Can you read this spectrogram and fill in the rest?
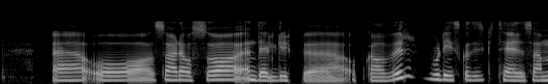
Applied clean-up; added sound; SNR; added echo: none; none; none; none.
